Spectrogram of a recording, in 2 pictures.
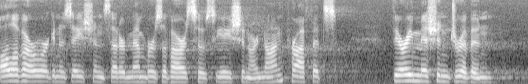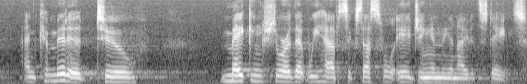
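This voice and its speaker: A woman with an American accent speaks at a fairly low pitch. Her pace is moderate and her intonation fairly even. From US, Baltimore, Maryland. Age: 60s. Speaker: aging policy expert. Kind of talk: conference keynote talk.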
